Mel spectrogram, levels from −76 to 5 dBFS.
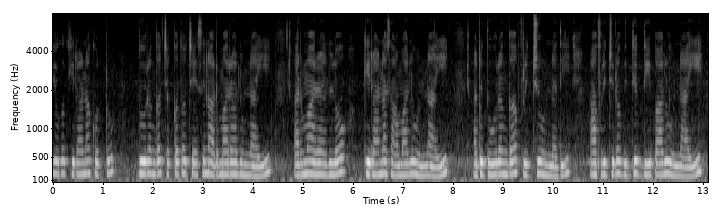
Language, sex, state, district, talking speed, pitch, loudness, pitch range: Telugu, female, Telangana, Hyderabad, 100 wpm, 205 Hz, -18 LUFS, 195-210 Hz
